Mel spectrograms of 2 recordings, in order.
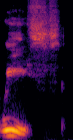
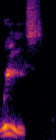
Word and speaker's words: Weis: know these supermarkets called, it's called Weiss, but it's spelled Weis S. All right. So, I call it Whis.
